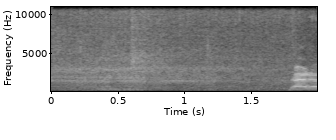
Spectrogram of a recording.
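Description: Risotto rice sizzling in a hot pan on the stove, a steady hiss; a man's voice comes in near the end.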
